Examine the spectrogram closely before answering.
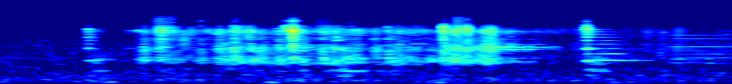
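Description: A toy-like lawn mower buzzes across grass.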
